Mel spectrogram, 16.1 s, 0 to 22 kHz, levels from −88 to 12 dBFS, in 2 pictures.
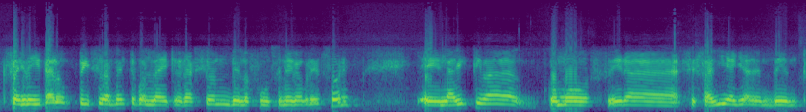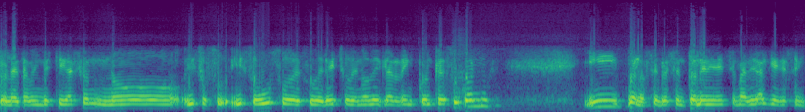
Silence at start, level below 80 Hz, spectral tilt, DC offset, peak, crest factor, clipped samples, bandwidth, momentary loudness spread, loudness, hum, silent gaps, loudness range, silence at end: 0.05 s; -56 dBFS; -6.5 dB/octave; under 0.1%; 0 dBFS; 10 dB; 0.2%; 6.2 kHz; 6 LU; -10 LUFS; none; none; 2 LU; 0 s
